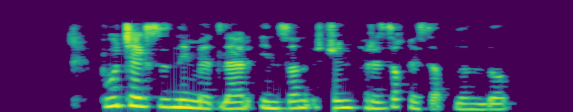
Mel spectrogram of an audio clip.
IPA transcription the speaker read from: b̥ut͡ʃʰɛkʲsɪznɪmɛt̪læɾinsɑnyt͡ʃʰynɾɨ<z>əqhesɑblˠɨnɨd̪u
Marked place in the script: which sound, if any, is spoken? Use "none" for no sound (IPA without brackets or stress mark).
z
